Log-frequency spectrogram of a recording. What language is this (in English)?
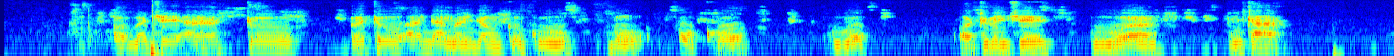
Bafut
